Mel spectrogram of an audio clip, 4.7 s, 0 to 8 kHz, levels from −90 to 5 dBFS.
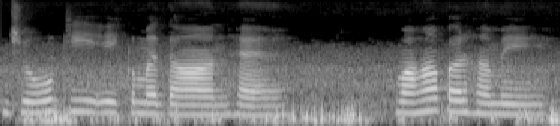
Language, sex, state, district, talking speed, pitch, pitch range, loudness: Hindi, female, Chandigarh, Chandigarh, 90 wpm, 205 Hz, 180-225 Hz, -17 LUFS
